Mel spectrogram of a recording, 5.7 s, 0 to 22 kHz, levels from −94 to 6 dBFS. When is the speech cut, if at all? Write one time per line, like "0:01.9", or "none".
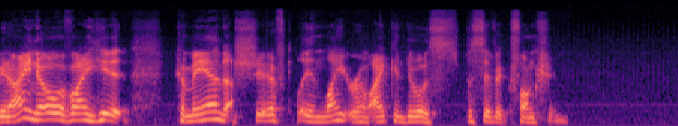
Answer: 0:01.9
0:02.5
0:03.1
